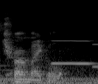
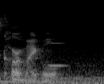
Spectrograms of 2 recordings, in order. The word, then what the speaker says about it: Carmichael: a sip every time Tony mispronounces charm Michael nah dude I mean I get that it's Carmichael the charm Michael was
